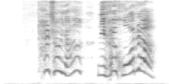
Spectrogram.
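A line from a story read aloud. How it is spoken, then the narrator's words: Shout. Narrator (Chinese): 这一声喊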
